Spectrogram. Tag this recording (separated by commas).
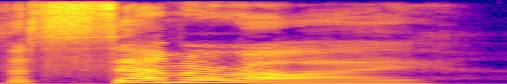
Speech, Human voice, woman speaking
